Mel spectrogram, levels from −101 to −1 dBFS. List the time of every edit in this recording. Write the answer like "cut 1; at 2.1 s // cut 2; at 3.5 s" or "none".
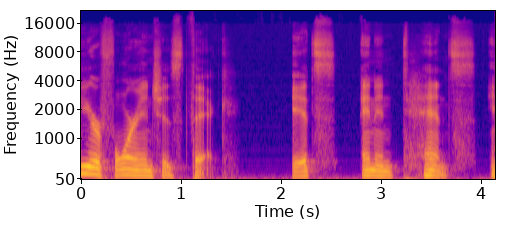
none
